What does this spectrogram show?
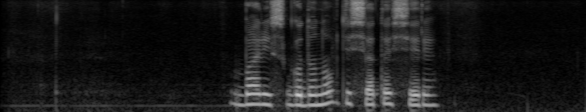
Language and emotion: Russian, neutral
